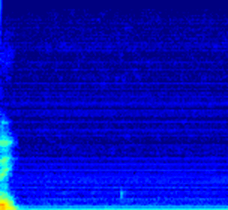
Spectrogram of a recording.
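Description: A low, steady electrical hum, with the tail of a spoken word at the very start.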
